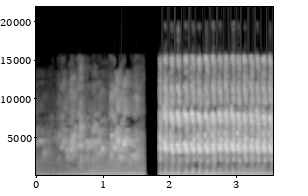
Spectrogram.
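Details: Sunda whistling thrush, locally cililin, a master song recording: soft high warbling notes, a brief break, then a fast run of sharp repeated high pulses about four per second.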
